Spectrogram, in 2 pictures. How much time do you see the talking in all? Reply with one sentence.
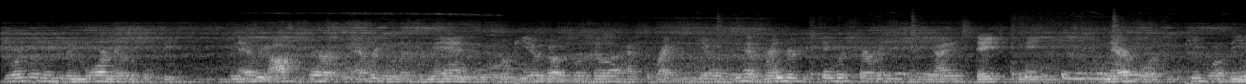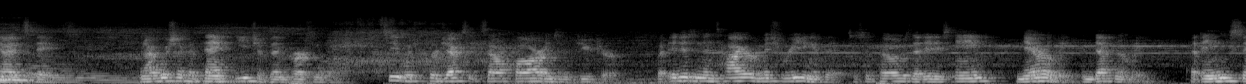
The talking can be heard for 25 seconds in total.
